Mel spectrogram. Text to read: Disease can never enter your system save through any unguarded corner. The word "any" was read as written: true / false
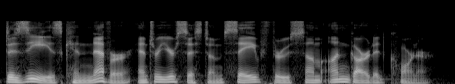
false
